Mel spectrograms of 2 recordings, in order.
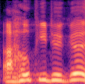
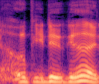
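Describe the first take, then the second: First: The voice sounds warm and sincere. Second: The voice sounds cold and sarcastic. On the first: The sender means it kindly. "You're like" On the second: The reader takes it as a snide remark. "And they read it like"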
